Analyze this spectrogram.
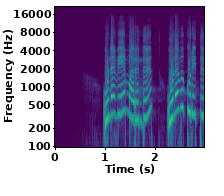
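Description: A woman speaks loudly through a loudspeaker outdoors.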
